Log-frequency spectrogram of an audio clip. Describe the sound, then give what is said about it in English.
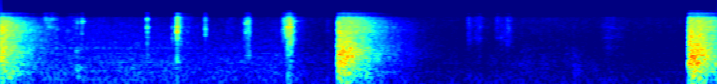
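Gunshots from a shoulder-fired gun at a shooting range: two sharp, loud reports with fading tails about three and a half seconds apart, the tail of an earlier shot at the start, and a few faint clicks in between. “stares down the line of his target, brings the weapon up to his shoulder, and fires.”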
